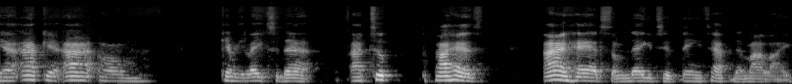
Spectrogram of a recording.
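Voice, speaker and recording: A woman with fairly low pitch and ordinary pitch variation speaks at a fairly slow pace. She leaves long, frequent pauses, and her loudness swings widely. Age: 60s. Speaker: live stream guest. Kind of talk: casual chat.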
